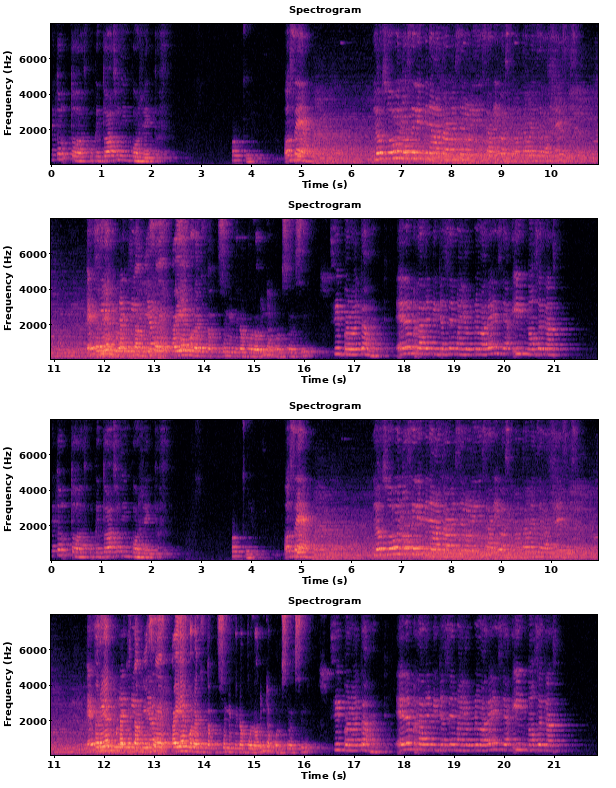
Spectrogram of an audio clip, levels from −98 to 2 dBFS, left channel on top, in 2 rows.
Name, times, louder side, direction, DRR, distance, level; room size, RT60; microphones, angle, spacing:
voice 1, 0.0-2.2 4.7-5.3 6.4-10.4 11.6-13.1 16.6-17.5 17.8-21.0, equal, ahead, -5 dB, 0.9 m, -30 dB
voice 2, 3.6-4.0 4.9-5.1 11.8-16.1, right 3 dB, 70° right, 3 dB, 0.6 m, -25 dB
sound 1, 5.2-13.2, equal, 80° left, 1.6 m, -35 dB
6.5 x 2.9 x 2.8 m, 1.0 s
head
